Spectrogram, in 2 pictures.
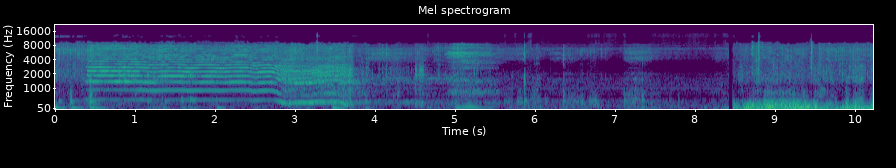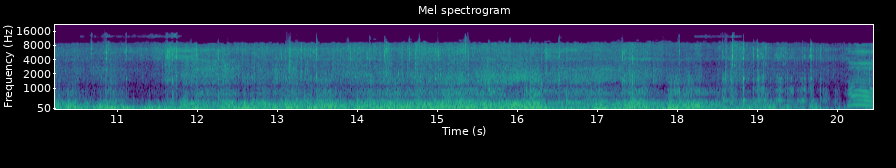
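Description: A long, steady high-pitched tone near the start that falls away at its end; then, from about eight seconds in, a mountain bike descending fast on a dirt trail, with loud wind rumble on the mic and the tyres and frame rattling over the rough ground.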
